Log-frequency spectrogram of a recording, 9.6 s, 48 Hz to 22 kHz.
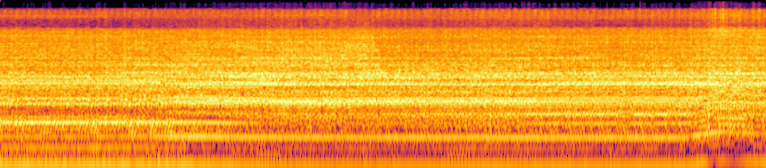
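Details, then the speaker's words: Mitsubishi Outlander 4G64 petrol engine idling with a light, quick knock from the front; worn hydraulic timing belt tensioner plunger no longer holding pressure; knock disappeared after installing a new tensioner. "так Всему виной был гидронатяжитель ремня ГРМ"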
